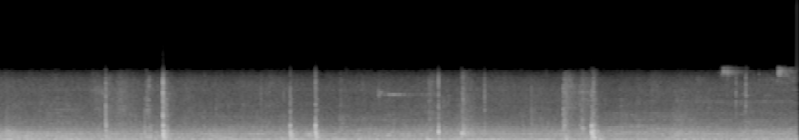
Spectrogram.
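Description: Steady background hiss with about eight sharp computer mouse clicks at irregular spacing through the first three quarters.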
